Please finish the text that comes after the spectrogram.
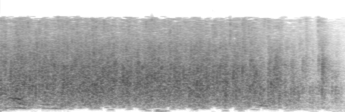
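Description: A Busan audience breaks into loud, dense applause that holds steady and then tapers off at the end, with a faint voice beneath the clapping.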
